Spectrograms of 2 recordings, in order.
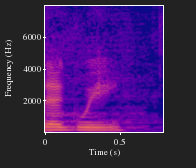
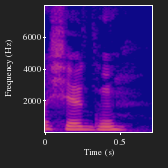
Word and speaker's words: segue: But the point is, it is actually pronounced segue. So no, it is not segue. It is not shegun. It is not shege. It is segue.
